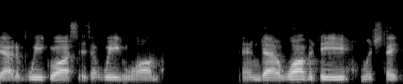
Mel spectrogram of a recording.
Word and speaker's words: wigwam: so and then uh if you hear a wigwam it should be pronounced wigwam that's that's how we say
